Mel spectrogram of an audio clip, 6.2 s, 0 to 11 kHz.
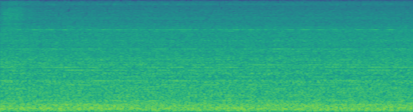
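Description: Steady broadband engine roar of a BAE 146 jet airliner in flight in Microsoft Flight Simulator 2020, a constant loud drone with no breaks and no talking.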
